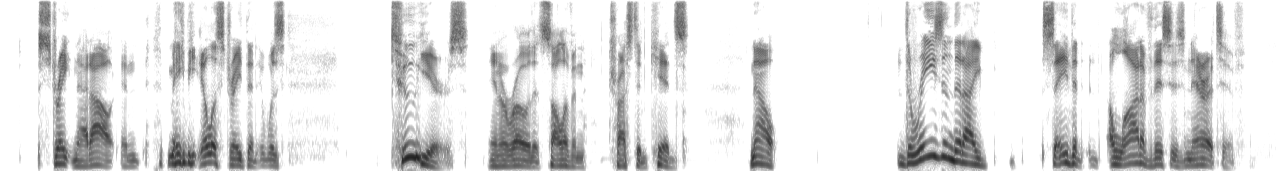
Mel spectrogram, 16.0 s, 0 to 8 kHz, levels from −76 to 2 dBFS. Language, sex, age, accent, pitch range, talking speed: English, male, 40-59, American, 105-165 Hz, 115 wpm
